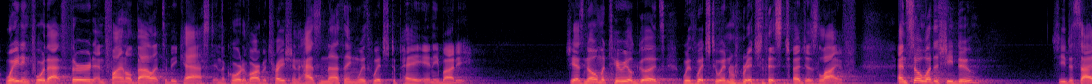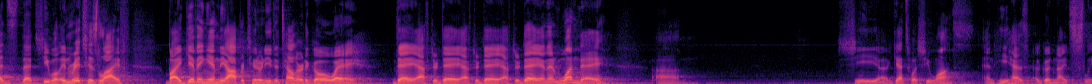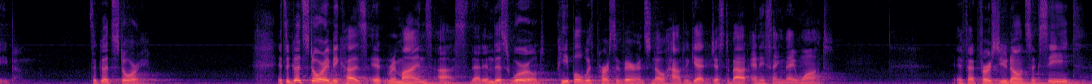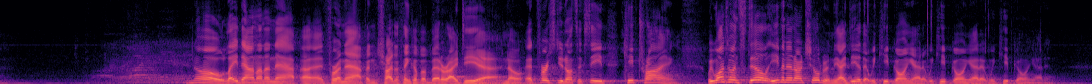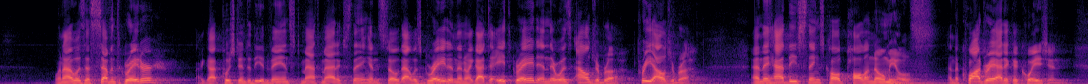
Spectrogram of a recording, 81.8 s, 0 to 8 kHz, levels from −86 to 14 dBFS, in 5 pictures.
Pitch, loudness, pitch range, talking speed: 120 Hz, -22 LUFS, 110-135 Hz, 155 wpm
